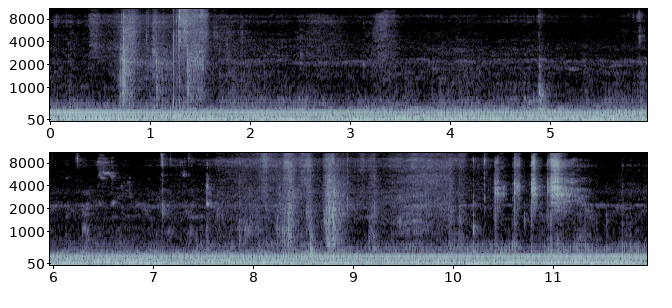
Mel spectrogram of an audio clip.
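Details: A constant low electrical hum and rumble runs throughout, with scattered light knocks and handling clicks and no animal calls.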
